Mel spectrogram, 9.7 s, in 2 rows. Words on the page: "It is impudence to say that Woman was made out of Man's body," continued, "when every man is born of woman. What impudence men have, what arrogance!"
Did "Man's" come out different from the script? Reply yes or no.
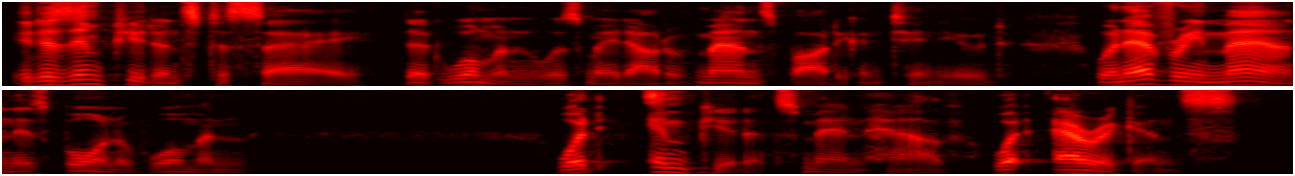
no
